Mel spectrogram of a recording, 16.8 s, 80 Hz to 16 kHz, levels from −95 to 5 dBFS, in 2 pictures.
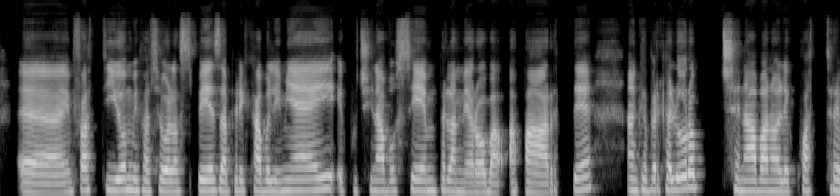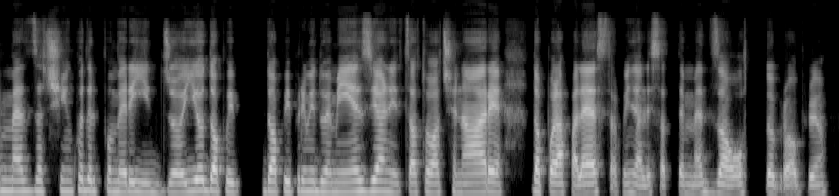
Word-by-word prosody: ehm, 170 -2 +3
infatti 205 +4 -2
io 210 +1 +4
mi 215 -1 +1
facevo 195 0 0
la 185 0 +2
spesa 200 0 +2
per 205 - -7
i 195 - -3
cavoli 195 -1 +1
miei 205 +3 +4
e - - -8
cucinavo 195 0 -2
sempre 200 0 0
la 195 - +3
mia 180 -2 -2
roba 175 -1 +1
a 185 - -2
parte, 185 +6 +2 0.3
anche 215 -1 -1
perché 205 +1 0
loro 255 +4 +3
cenavano 195 -2 +3
alle 195 0 0
4 205 +1 -5
e - - +2
mezza, 200 0 -1
5 195 +2 -3
del 195 -1 -3
pomeriggio, 180 -2 -2
io 200 +3 +2
dopo 200 -2 +1
i 175 -1 -3 0.2
dopo 190 0 -1
i 185 - -2
primi 195 -1 -3
2 185 -1 -1
mesi 185 +2 +1
ho 195 - +5
iniziato 175 0 -3
a 170 - +1
cenare 175 +1 +2 0.3
dopo 190 -2 0
la 170 -1 +4
palestra, 170 +1 +2
quindi 170 -1 -6
alle 150 0 -4
7 - - -8
e - - -10
mezza, 165 +1 -2
8 165 +1 -4
proprio. 155 0 -5
190 Hz, 185 wpm, -22 LUFS, 175-200 Hz, 0.3 s, ho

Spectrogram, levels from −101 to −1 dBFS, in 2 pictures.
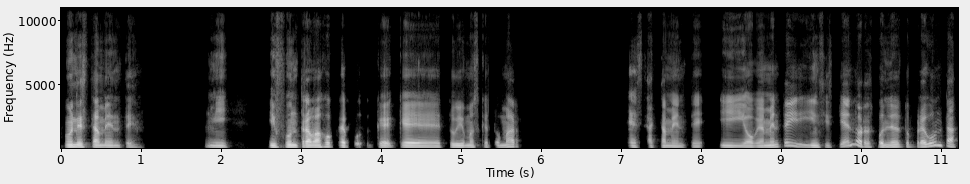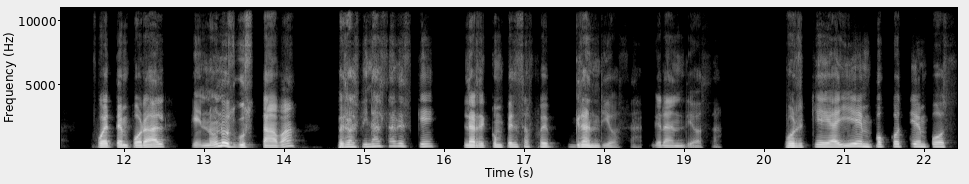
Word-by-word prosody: honestamente, 130 -7 0 0.8
y 110 -2 -5 0.5
y 120 - +1
fue 140 +5 0
un 130 -3 +3
trabajo 135 +2 +4
que 115 - +2 0.4
que - - -2
que 110 -2 +1
tuvimos 120 +2 -2
que 115 - -13
tomar 130 +8 -5 1.4
Exactamente 105 -3 -8 0.2
y 105 -3 -4
obviamente 115 - -2
y 145 - -6
insistiendo, 115 0 -4
respondiendo 70 +2 -3
a - - -26
tu 140 -2 -12
pregunta, 200 - -2 0.4
fue 140 +1 +6
temporal, 135 +4 +4 0.3
que 105 -2 -5
no 125 +9 +2
nos 205 -10 +7
gustaba, 140 - +2 0.5
pero 135 +3 +3
al 150 - +1
final, 170 +5 -3
¿sabes 185 0 -6
qué?, 175 0 -4 0.3
la 135 +1 +7
recompensa 135 +2 0
fue 135 -1 -2 0.2
grandiosa, 115 -8 0
grandiosa, 110 -4 -8 0.8
porque 130 +3 +2
ahí 145 +6 +4
en 170 -4 +3
poco 170 +3 -1
tiempo 170 -4 -1
130 Hz, 110 wpm, -24 LUFS, 115-150 Hz, 1.4 s, nos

